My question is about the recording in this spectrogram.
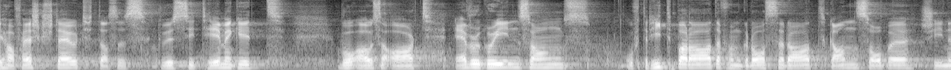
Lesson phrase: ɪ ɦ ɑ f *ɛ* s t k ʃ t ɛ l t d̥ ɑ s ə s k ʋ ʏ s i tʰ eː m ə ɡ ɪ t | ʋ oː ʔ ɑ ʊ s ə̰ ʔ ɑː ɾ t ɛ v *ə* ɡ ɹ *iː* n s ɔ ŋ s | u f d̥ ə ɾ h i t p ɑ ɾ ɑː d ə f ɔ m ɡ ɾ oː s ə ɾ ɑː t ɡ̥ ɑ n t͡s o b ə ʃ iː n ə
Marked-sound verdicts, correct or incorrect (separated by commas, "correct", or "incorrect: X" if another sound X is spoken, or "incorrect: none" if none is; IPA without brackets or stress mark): correct, correct, correct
